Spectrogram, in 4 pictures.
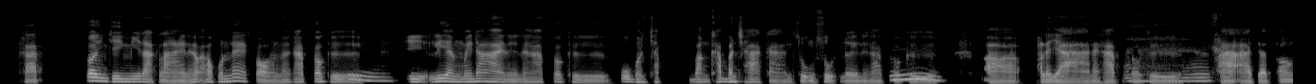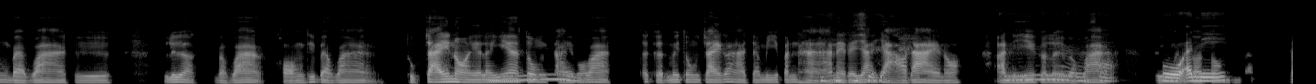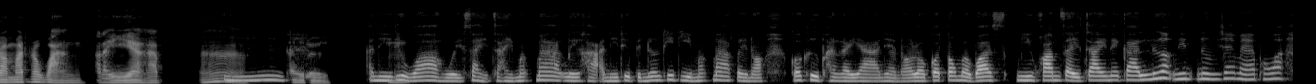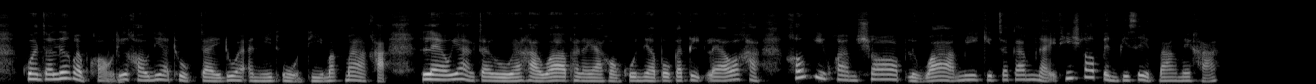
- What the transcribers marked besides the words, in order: chuckle; tapping
- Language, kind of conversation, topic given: Thai, advice, จะหาไอเดียของขวัญให้ถูกใจคนรับได้อย่างไร?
